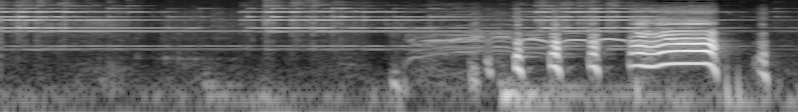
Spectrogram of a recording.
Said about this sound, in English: Watch out for the bells. Be careful when you ring those.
